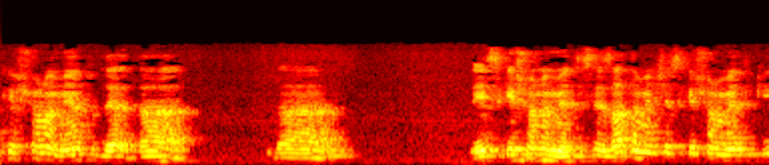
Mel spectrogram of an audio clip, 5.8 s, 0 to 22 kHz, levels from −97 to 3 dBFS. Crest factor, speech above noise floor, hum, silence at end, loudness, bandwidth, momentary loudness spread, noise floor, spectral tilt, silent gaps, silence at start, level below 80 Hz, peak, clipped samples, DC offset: 18 dB; 36 dB; none; 0 s; -20 LUFS; 7.2 kHz; 8 LU; -57 dBFS; -4.5 dB/octave; none; 0 s; -70 dBFS; -4 dBFS; under 0.1%; under 0.1%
